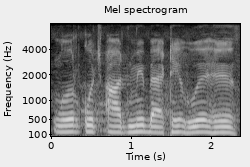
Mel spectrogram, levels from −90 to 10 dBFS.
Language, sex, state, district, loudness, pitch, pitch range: Hindi, male, Uttar Pradesh, Saharanpur, -14 LUFS, 160 Hz, 150-165 Hz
